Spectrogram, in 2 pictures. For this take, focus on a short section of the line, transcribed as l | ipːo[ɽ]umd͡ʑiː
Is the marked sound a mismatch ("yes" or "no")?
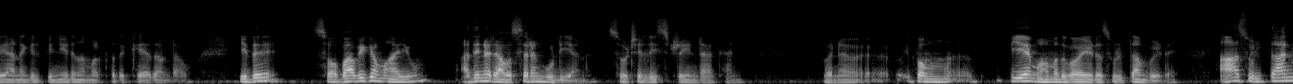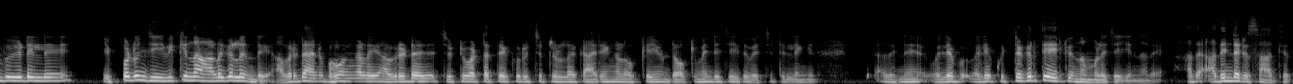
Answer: no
